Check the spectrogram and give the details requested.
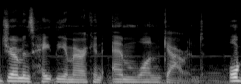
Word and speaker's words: Garand: Why did Germans hate the American M1 Garand or Grand if you want to start a fight in the comments? The man who designed the rifle pronounced it Garand, so that's what we're going with.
